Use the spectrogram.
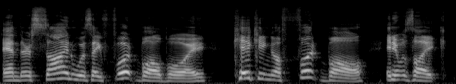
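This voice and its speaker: An American man co-hosting a comedy podcast, telling stories casually in an animated, sweary way with chuckles in his speech. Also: sits high, measured pace, clear, resonant tone. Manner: animated, swearing, often chuckling while talking. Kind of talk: casual comic storytelling.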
